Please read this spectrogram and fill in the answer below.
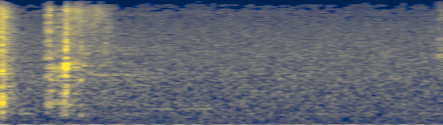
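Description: Tarot card drawn from the deck and turned over, a soft tick and faint papery handling in the first half-second. After that, quiet room tone with a low steady hum.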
